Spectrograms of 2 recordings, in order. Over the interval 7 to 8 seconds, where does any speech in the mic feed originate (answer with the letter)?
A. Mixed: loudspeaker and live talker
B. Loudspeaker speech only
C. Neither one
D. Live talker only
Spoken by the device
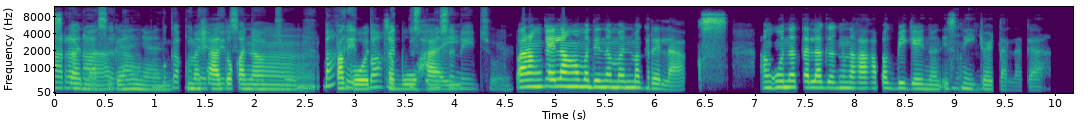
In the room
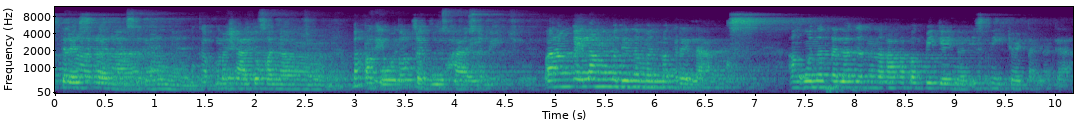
A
